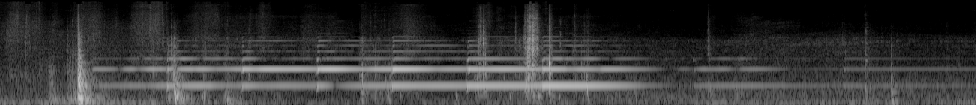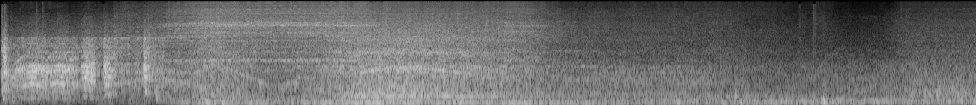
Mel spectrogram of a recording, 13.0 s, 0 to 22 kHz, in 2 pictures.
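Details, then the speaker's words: 1999 Ford F-250 XL with a 4.6L V8, true mileage unknown, idle for years, with fuel poured into the intake because of a suspected bad fuel pump: after a few chimes it starts and runs evenly with no knocks or misses; the engine sounds healthy. "I'm going to hit the key there. See if it starts up so you could hear the engine. The engine sounds good."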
